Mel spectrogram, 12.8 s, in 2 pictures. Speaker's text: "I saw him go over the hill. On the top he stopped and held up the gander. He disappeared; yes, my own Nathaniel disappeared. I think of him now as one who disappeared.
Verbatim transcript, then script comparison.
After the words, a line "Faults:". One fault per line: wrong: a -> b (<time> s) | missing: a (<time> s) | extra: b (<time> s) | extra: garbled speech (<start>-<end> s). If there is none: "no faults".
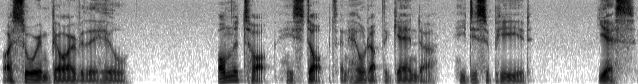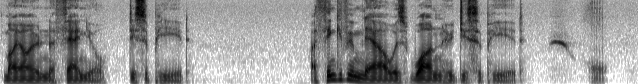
"I saw him go over the hill. On the top he stopped and held up the gander. He disappeared; yes, my own Nathaniel disappeared. I think of him now as one who disappeared.
Faults:
no faults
